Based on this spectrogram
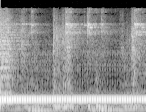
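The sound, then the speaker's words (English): A steady electronic telephone tone hums without a break as a call is placed to a woman, heard clearly over faint background noise with no one speaking. “So let's call her up, get her on the phone.”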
